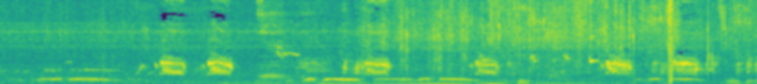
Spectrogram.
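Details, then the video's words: Red-whiskered bulbul giving short, bubbly, arched whistled phrases repeated every second or so, with higher chirps and a steady low rumble of background noise. "Red Whisker Bulbul"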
